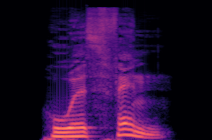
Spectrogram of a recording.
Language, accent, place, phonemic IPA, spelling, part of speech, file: German, Germany, Berlin, /ˈhoːəs fɛn/, Hohes Venn, proper noun, De-Hohes Venn.ogg
- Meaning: High Fens (boggy region in eastern Belgium and western Germany)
